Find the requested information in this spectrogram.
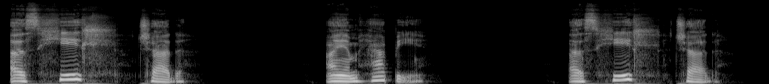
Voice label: I am happy, conversational Lushootseed; Conversational Lushootseed: Lessons 1-5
